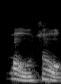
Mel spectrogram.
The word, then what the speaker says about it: saw: So kan kemarin.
